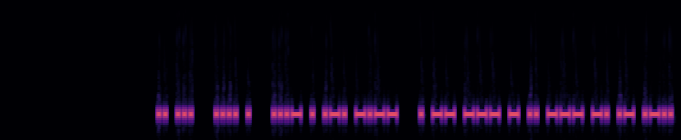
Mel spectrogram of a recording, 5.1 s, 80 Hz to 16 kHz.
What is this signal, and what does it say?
Morse code, heard as a keyed tone, about 50 wpm, 700 Hz. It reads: IS HE VERY EMOTIONAL
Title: Sentences from Top 1000 Words - Review Part 5 - 50wpm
